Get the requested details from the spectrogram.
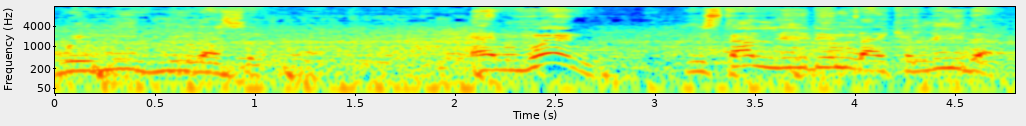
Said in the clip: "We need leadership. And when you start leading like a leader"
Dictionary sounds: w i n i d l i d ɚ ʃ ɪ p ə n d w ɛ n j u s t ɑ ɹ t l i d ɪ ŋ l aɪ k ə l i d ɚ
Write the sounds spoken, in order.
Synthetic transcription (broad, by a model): w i n i d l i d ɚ s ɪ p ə n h w ɛ n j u s t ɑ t l i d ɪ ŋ l aɪ k ə l i d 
